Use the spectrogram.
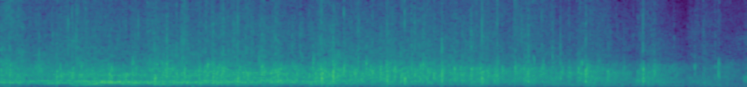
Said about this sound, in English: And one more big round of applause for our VIP, Kelly Goff.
